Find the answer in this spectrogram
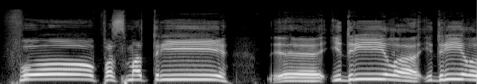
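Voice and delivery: very slow, high taunting jeer with long "фу". Describing how everyone shouts at a blogger, imitating people shouting. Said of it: "на него кричат все такие".

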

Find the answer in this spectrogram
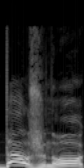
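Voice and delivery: sarcastic, drawn-out "должно". Quoting a woman's reply about a transponder: mimicking an ironic 'должно'. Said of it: "вот с такой иронией в голосе".

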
